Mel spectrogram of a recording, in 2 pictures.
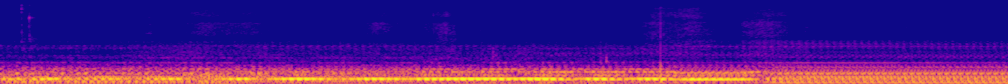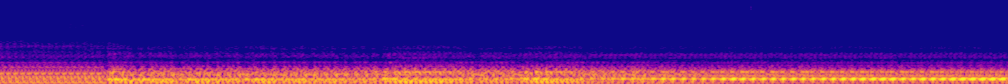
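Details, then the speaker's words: Steady low hum from a heating radiator valve as the warming thermostatic head nearly closes the valve; it lasts until the valve shuts fully and the pressure drops, then stops abruptly. "оно прогревается термоголовка прикрывает термо клапан начинается гудение пока полностью не перекроется термо клапан давления не уйдет"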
